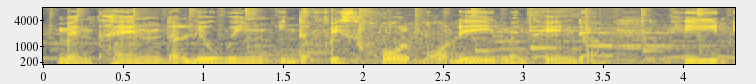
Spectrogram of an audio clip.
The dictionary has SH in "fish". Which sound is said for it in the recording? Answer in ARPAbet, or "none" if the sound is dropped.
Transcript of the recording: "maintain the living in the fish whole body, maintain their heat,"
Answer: S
